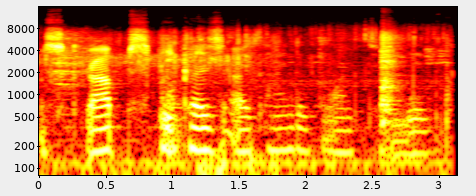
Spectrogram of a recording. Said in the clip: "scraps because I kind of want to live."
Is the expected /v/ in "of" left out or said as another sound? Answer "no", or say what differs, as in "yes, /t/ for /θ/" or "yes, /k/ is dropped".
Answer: no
